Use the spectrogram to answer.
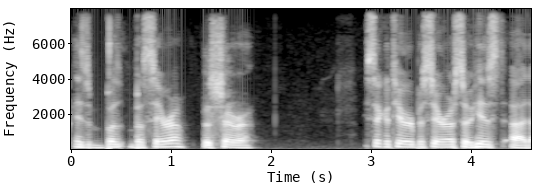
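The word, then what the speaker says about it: Becerra: you say his name you said is Basera Basera secretary Basera so his uh testimony this was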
